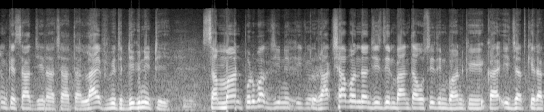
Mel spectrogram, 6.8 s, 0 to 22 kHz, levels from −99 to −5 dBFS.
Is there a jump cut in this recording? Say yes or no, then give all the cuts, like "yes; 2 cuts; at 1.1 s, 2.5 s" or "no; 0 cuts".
yes; 1 cut; at 3.7 s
